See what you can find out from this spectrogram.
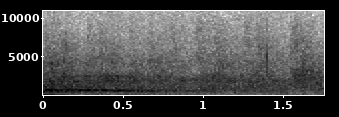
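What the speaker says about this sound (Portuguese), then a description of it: "Pode aplaudir o Senhor" Congregation applauding during a church service, a dense, steady wash of clapping that fills the space and fades slightly toward the end.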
